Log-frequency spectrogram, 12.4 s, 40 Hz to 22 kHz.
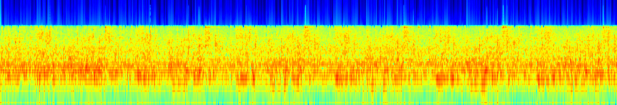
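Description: Duplo DBM-400 booklet maker running a job: a steady mechanical noise with a faint even hum and irregular clicks as it feeds, stitches and folds the paper sets.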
